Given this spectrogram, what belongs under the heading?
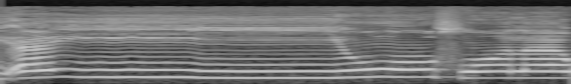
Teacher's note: bunyinya dimasukkan dulu ke hidung, kemudian ditahan selama 3 ketukan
